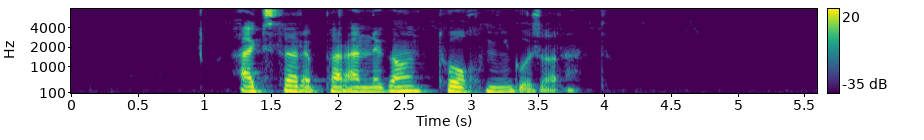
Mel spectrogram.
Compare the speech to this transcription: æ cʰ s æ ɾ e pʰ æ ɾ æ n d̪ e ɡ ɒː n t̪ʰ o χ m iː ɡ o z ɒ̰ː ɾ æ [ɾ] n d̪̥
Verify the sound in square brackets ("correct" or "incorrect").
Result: incorrect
